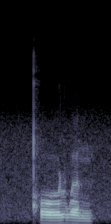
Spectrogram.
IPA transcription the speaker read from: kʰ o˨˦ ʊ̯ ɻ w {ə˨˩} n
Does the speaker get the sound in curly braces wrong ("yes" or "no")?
no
